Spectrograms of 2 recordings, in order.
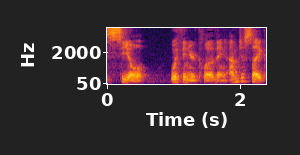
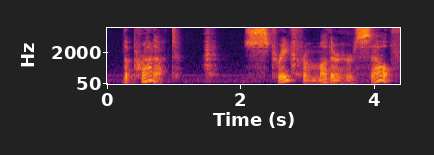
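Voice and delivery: quiet, hushed, under-the-breath voice; 4 dB quieter than usual. Telling a story where the other speaker reveals a bag: hushed voice. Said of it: "In a hushed voice".

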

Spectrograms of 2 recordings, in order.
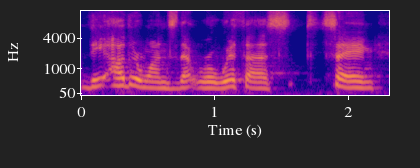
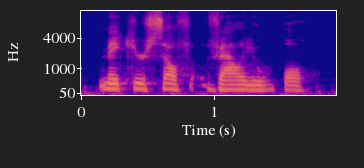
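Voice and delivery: put-on soft-spoken voice, lower and quieter; 5 semitones lower, 5 dB quieter than usual. Retelling a remark someone made while walking past: imitating a quiet remark. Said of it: "just very quietly said".

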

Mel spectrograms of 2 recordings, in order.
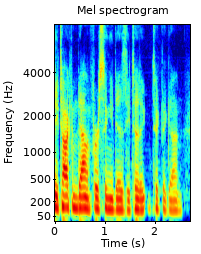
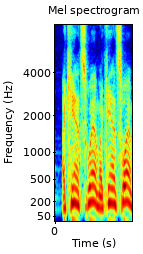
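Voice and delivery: mock panicked scream, much higher pitch; 6 semitones higher than usual. Retelling how an actor screamed at the director, imitating panicked screaming. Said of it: "he's screaming at Herzog".

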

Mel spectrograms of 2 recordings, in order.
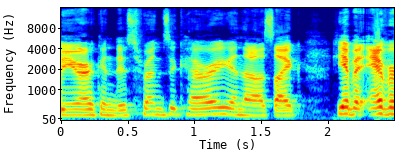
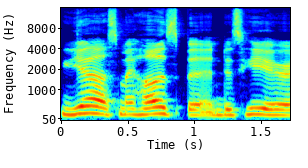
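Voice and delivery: put-on Russian accent, slower and quieter; 5 dB quieter than usual. Imitating a woman who sounds russian, in a russian accent. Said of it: "She sounds russian".

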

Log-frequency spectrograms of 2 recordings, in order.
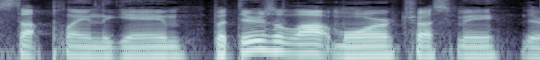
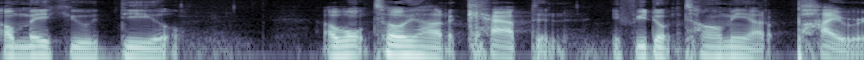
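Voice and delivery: pirate villain movie voice; 4 dB quieter than usual. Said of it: "I'm the voice".

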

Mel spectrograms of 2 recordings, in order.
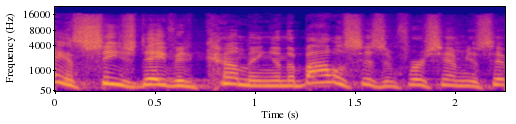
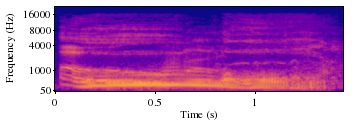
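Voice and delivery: put-on praying tone, low and rough; 4 semitones lower than usual. Speaker mocking how people change their voice when they pray: mock praying voice. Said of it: "Comes time to pray and they go to".

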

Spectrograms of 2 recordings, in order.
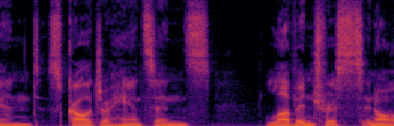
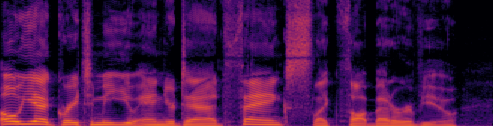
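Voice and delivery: put-on passive-aggressive tone, higher and louder; 4 semitones higher, 5 dB louder than usual. Retelling how Amy Schumer answered a man: mock passive-aggressive Amy Schumer. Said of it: "She was super passive-aggressive".

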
